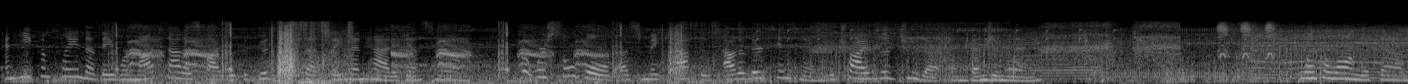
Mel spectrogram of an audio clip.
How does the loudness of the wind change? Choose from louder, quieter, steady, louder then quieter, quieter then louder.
steady.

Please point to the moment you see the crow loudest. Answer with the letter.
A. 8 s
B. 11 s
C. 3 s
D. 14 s
C.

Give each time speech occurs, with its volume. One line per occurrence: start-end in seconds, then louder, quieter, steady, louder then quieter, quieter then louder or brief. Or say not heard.
0.1-10.5 steady
13.0-14.0 brief.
